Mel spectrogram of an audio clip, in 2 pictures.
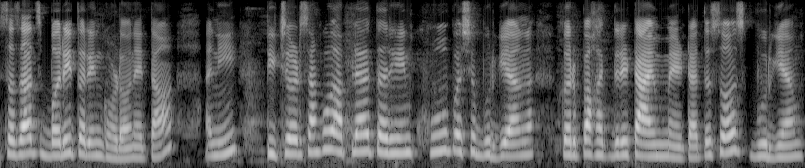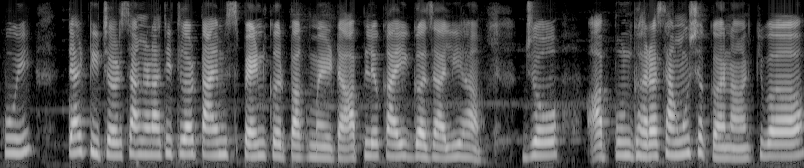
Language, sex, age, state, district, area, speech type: Goan Konkani, female, 18-30, Goa, Ponda, urban, spontaneous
